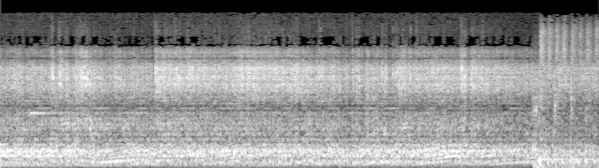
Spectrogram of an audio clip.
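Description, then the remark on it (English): Loud, distorted guitars roar continuously in imitation of a revving motorbike, their pitch sweeping up and down like a throttle, before the sound shifts abruptly near the end. “When I was listening to the song, me and my siblings would like sing along in all of the big parts, and we were just hooked on the way that like the motorbike sound was created by guitars.”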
